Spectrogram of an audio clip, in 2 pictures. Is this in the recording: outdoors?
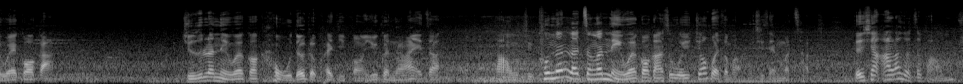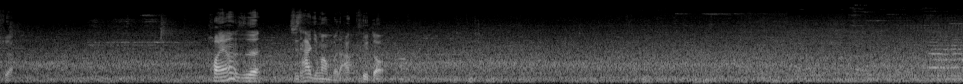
yes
